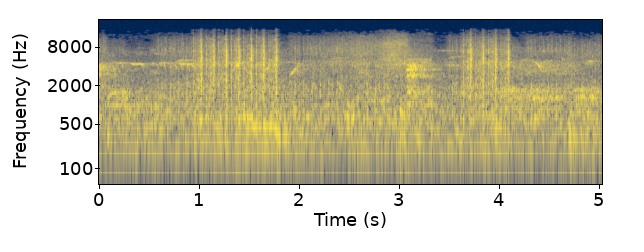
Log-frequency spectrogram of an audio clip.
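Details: Rufous-vented tit (Periparus rubidiventris) in Srinagar, Kashmir, India, in January 2023, giving two quick bursts of dry, high ticking notes, about eight a second, over a busy background of faint whistles from other birds.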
